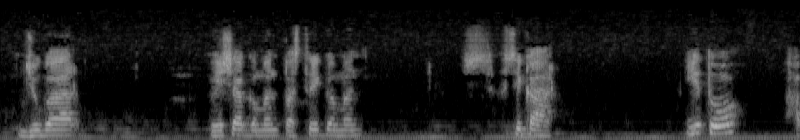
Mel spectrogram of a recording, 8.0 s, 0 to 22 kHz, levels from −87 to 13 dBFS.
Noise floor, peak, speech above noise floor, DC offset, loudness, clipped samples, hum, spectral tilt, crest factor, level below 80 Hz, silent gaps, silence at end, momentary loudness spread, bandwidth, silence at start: -56 dBFS; -6 dBFS; 29 dB; under 0.1%; -25 LUFS; under 0.1%; 60 Hz at -55 dBFS; -2.5 dB/octave; 24 dB; -54 dBFS; none; 0 s; 18 LU; 16.5 kHz; 0.15 s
